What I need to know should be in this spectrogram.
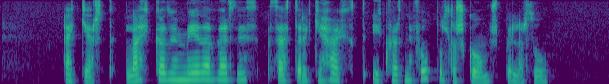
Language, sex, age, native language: Icelandic, female, 30-39, Icelandic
